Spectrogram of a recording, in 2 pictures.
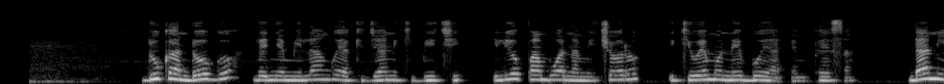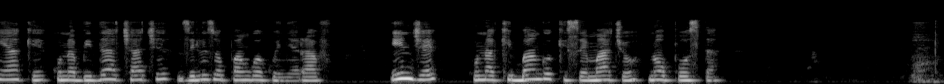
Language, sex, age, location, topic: Swahili, female, 25-35, Kisumu, finance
